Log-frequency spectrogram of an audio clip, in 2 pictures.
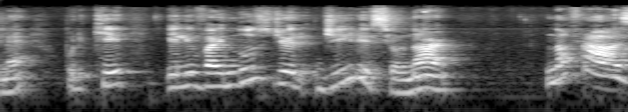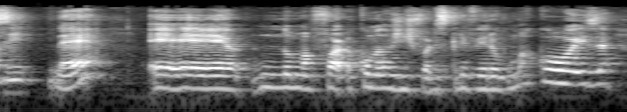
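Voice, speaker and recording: A woman's voice: medium pitch, creaky, reverberant. A woman teacher with a Brazilian Portuguese accent, patiently reviewing lessons step by step for her pupils and often checking they follow. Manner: patient, explaining step by step with frequent check-ins.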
